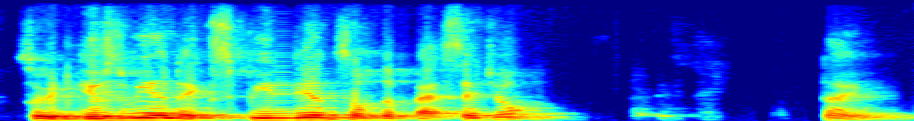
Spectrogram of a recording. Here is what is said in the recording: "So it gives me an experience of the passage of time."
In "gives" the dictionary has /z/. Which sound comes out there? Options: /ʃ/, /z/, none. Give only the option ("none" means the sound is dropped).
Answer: /z/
